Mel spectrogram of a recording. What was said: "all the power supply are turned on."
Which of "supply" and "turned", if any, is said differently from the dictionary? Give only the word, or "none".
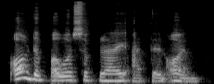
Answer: turned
